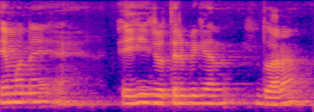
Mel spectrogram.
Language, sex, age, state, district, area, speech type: Odia, male, 30-45, Odisha, Koraput, urban, spontaneous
